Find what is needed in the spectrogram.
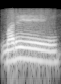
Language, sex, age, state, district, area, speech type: Telugu, male, 18-30, Andhra Pradesh, Konaseema, rural, conversation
